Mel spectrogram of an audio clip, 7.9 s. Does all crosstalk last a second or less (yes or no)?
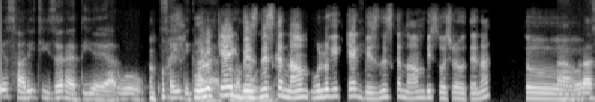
no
